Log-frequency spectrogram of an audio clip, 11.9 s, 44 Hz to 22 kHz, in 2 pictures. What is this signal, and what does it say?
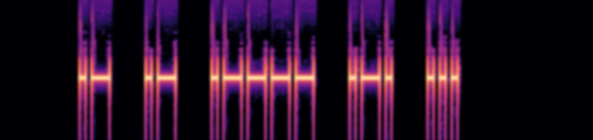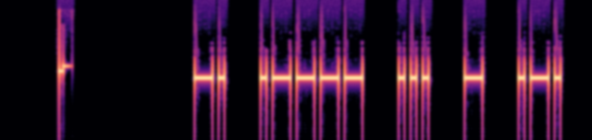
Morse code, heard as a keyed tone, about 20 wpm, spaced as for 15 wpm, 700 Hz. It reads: AA1RS N1STR
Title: 082 Lesson 14g - Number 2 - Call Signs 20wpm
